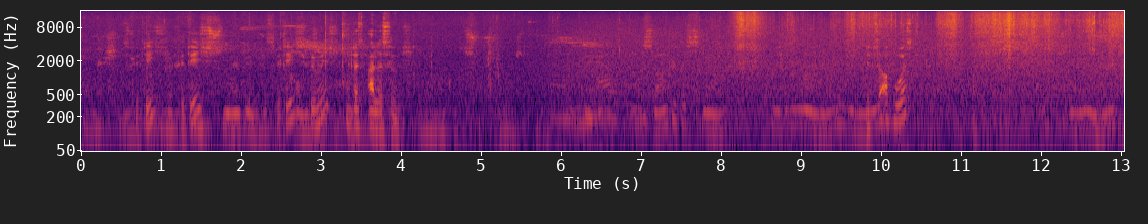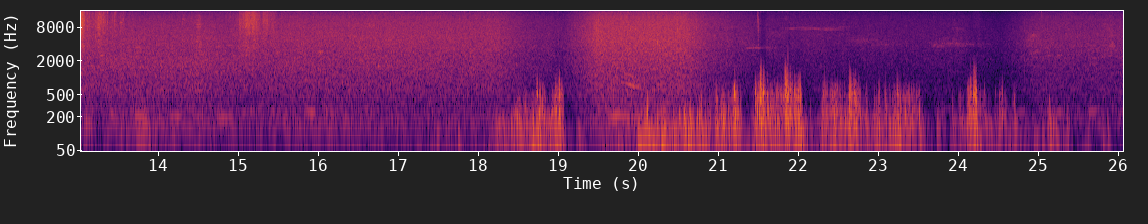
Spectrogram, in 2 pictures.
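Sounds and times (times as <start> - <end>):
wind gusts buffeting microphone: 0.0 - 26.0
wind through forest leaves: 0.0 - 26.0.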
